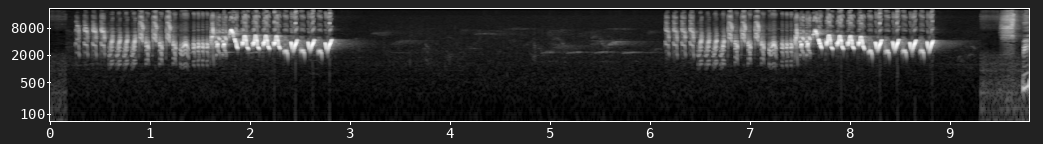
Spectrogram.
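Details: House Wren, a common small brown migrant in southeast Saskatchewan/southwest Manitoba towns that sings loudly and incessantly in spring, gives two bubbling song bursts, each opening with scratchy chatter and rolling into fast rippling trills, about three seconds each.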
